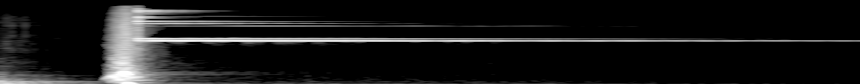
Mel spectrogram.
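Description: A logo-sting chime: one sharp hit about half a second in, then a single clear ringing ding that fades away slowly over the next few seconds.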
